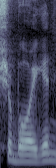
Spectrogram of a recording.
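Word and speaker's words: Chesaning: that what it's called I no it is Shaban oh okay I was like fun name would not be surprised if I butchered it say Shaban three times that's a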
